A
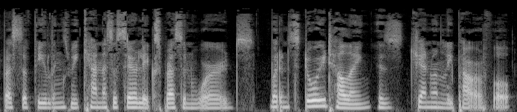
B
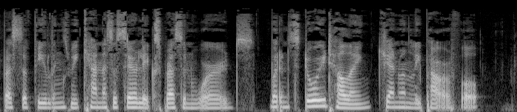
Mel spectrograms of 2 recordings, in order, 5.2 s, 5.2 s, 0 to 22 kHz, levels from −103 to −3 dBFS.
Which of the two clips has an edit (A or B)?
B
